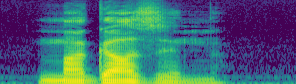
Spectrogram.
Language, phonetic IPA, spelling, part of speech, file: Polish, [maˈɡazɨ̃n], magazyn, noun, Pl-magazyn.ogg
